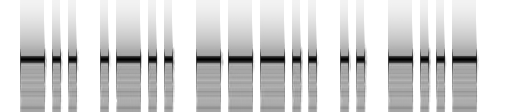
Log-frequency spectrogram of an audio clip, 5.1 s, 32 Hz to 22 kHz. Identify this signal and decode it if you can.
Morse code, heard as a keyed tone, about 15 wpm, 700 Hz. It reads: DL8IX
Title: DXCC-100 Call Signs - 5 Characters - 15wpm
